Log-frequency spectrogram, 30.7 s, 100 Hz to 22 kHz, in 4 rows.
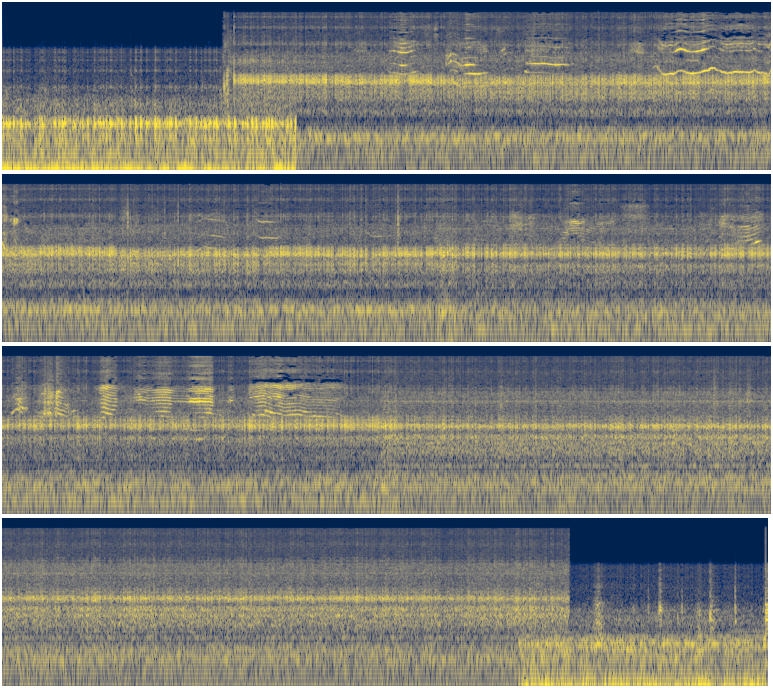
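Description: Airbus A320-family jet airliner heard from inside the cabin: a loud low engine-and-runway rumble on the takeoff roll for about the first three seconds, then a steadier, quieter cabin hum with a high whine in climb, and loud low rumble again near the end as the plane rolls out on the runway after landing.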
